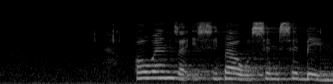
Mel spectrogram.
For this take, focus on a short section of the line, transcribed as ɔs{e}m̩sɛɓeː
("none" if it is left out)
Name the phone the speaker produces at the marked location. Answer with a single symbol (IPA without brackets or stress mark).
e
